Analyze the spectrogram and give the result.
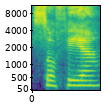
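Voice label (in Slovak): "Sofia", Slovak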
